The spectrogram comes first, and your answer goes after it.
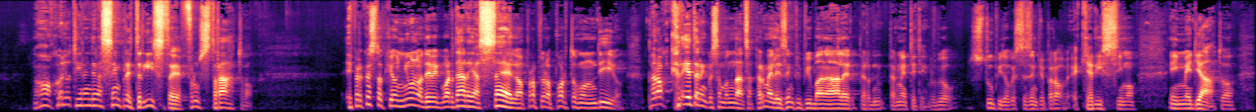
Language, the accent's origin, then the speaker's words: Italian; United Kingdom; Italian is a second language; E io sono inglese, non so tutti i termini italiani.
